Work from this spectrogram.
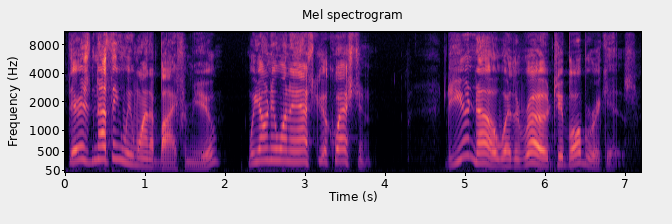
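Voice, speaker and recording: A man's voice: sits high, sing-song, moderate pace, smooth, dry recording, clean studio sound, pitched above the performer's own voice. A man voicing a flustered, chatty townswoman lost in a storybook forest, exasperated and explaining herself. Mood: impatient.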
